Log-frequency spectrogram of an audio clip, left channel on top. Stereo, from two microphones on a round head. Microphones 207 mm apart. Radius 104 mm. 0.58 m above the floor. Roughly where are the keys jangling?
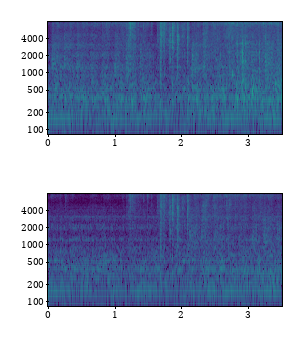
Centre.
